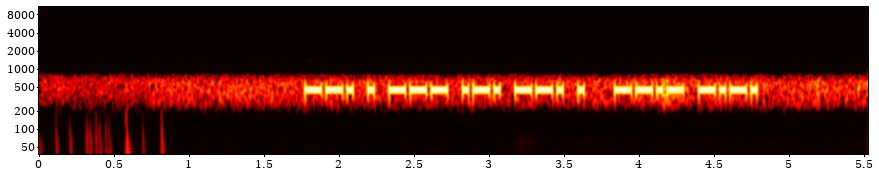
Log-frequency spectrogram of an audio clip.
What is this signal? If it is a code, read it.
Morse code, heard as a keyed tone, about 34 wpm, 460 Hz. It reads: GEORGE QC
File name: contests / naqp-cw-k5tr-op-k5pi- -1900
